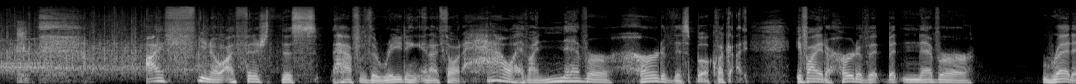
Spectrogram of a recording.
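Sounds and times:
cheering sound effect: 0.0 - 2.8
speech: 1.5 - 9.8, 10.4 - 10.7.

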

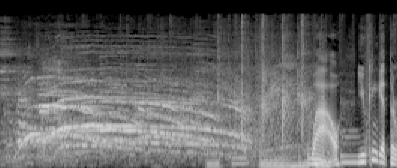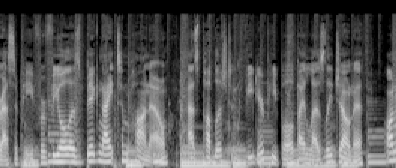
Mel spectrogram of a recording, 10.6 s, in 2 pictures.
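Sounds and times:
crowd cheering at a food reveal: 0.2 - 4.4
scattered claps: 2.8 - 4.3
speech: 4.1 - 10.5.

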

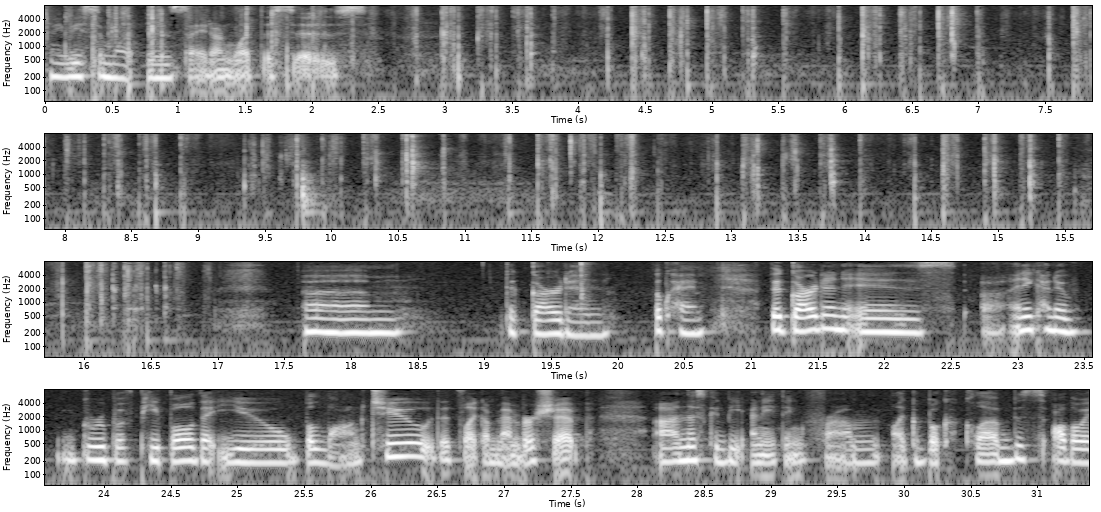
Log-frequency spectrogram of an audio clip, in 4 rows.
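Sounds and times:
speech: 0.0 - 2.6, 19.4 - 31.3
tarot cards shuffled and drawn: 0.0 - 17.0.

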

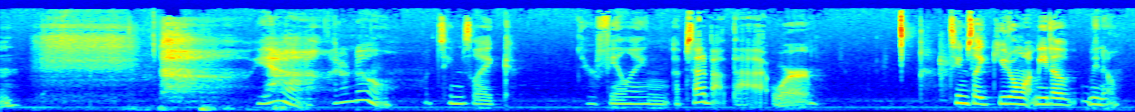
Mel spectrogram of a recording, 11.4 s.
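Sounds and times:
person taking a deep breath as a demonstration: 0.4 - 2.5
speech: 2.6 - 5.2, 5.8 - 8.3, 9.5 - 11.3.

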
